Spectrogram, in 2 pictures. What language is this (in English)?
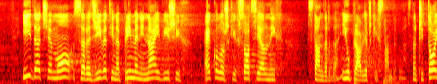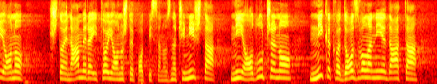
Serbian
